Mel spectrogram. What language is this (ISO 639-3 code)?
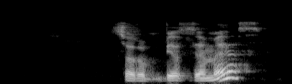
kab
